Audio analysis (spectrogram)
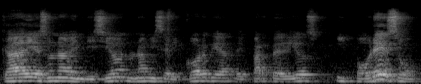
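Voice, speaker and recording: A man's voice: a little high, fairly quick. Emphatic Colombian male preacher in a roomy space. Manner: emphatic, repeats key phrases. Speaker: church elder preaching. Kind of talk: sermon. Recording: roomy, distant mic, faint noise.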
